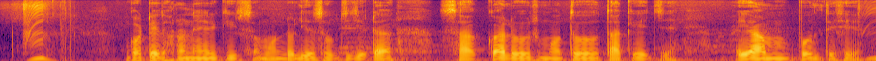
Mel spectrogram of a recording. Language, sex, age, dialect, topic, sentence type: Bengali, male, <18, Western, agriculture, statement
